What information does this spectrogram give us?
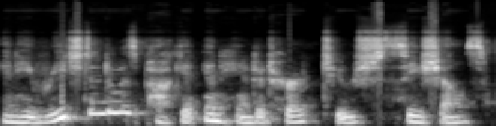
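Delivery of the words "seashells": plain reading voice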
